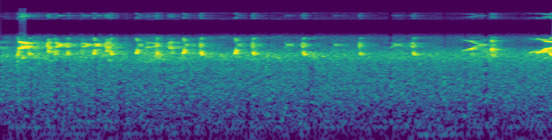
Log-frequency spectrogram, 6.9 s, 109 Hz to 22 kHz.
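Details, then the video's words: Three bald eagle eaglets at a nest on the Decorah eagle cam, July 16, 2018, calling together, probably for their mother; rapid series of high, thin chirping and squealing notes repeated steadily throughout, over faint outdoor background noise. "The 3 D's hanging out and chatting together, probably calling for Mom."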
